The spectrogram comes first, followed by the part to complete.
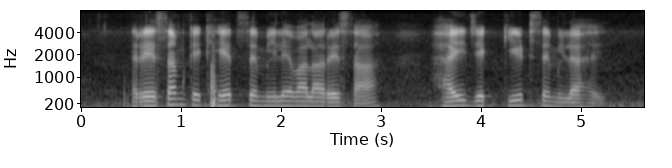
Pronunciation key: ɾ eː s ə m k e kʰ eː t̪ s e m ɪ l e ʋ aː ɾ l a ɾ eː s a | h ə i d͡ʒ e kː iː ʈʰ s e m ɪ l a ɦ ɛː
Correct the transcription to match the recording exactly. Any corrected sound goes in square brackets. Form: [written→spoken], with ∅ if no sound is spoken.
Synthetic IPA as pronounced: ɾ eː s ə m k e kʰ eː t̪ s e m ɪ l e ʋ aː [ɾ→∅] l a ɾ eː s a | h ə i d͡ʒ e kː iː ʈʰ s e m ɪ l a ɦ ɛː

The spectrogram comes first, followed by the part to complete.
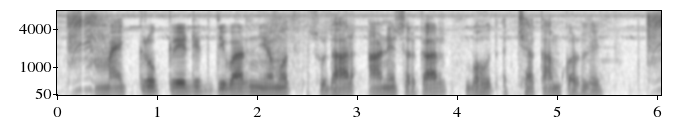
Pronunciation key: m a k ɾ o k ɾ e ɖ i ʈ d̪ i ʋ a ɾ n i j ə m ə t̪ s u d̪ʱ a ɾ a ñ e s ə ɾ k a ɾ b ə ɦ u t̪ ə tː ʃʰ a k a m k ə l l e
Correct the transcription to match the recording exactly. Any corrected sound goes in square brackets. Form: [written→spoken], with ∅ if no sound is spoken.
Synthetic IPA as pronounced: m a k ɾ o k ɾ e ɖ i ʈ d̪ i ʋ a ɾ n i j ə m ə t̪ s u d̪ʱ a ɾ a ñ e s ə ɾ k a ɾ b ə ɦ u t̪ ə tː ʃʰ a k a m k ə [l→ɾ] l e

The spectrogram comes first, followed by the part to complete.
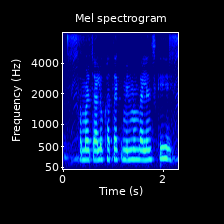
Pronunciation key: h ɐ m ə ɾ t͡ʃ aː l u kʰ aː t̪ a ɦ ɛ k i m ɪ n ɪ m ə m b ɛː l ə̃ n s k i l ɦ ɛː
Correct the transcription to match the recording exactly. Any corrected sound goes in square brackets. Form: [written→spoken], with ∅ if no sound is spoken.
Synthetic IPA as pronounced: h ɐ m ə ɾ t͡ʃ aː l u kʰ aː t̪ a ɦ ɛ k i m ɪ n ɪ m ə m b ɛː l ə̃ n s k i [l→∅] ɦ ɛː

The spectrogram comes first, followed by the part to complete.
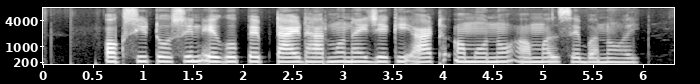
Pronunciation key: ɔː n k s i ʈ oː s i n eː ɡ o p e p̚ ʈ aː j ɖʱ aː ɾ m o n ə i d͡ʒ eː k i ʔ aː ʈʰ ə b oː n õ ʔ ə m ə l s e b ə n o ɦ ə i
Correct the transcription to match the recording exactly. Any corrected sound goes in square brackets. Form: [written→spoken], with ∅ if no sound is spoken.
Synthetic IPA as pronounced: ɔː [n→∅] k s i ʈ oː s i n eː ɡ o p e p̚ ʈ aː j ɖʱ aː ɾ m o n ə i d͡ʒ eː k i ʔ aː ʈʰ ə [b→m] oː n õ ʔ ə m ə l s e b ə n o ɦ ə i

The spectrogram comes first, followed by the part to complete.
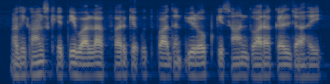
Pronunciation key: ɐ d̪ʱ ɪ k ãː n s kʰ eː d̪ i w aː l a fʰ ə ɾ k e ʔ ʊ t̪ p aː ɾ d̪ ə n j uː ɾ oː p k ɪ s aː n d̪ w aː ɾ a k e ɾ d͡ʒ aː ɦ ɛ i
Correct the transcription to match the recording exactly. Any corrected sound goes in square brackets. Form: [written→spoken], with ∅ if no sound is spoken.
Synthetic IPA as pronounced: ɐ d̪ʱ ɪ k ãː n s kʰ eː [d̪→t̪] i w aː l a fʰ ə ɾ k e ʔ ʊ t̪ p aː [ɾ→∅] d̪ ə n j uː ɾ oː p k ɪ s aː n d̪ w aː ɾ a k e [ɾ→l] d͡ʒ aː ɦ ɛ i

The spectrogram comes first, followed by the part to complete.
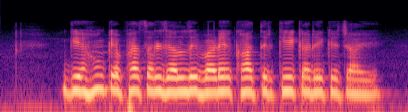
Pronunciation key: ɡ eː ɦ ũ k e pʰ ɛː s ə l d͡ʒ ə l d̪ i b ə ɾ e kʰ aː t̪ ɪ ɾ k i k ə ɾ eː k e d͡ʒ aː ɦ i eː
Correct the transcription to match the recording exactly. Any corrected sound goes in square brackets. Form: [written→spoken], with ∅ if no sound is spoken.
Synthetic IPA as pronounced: ɡ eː ɦ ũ k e pʰ ɛː s ə l d͡ʒ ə l d̪ i b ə [ɾ→ɽ] e kʰ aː t̪ ɪ ɾ k i k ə ɾ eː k e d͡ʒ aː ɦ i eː

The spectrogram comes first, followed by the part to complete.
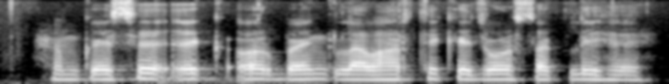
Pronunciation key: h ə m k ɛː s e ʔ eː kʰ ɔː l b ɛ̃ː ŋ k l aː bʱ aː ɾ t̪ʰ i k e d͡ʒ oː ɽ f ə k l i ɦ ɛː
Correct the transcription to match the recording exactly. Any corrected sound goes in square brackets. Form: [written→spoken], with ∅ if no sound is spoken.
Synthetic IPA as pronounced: h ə m k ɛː s e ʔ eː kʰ ɔː [l→ɾ] b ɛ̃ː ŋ k l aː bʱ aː ɾ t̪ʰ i k e d͡ʒ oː ɽ [f→s] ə k l i ɦ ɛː

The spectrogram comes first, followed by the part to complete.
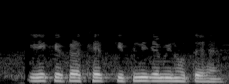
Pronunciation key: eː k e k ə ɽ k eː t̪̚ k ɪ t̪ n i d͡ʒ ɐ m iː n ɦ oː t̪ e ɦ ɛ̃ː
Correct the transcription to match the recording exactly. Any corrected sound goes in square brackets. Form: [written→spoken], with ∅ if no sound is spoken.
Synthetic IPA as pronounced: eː k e k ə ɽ [k→kʰ] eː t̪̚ k ɪ t̪ n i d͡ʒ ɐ m iː n ɦ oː t̪ e ɦ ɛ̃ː

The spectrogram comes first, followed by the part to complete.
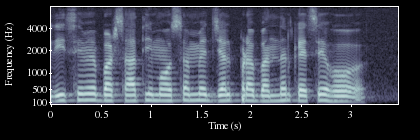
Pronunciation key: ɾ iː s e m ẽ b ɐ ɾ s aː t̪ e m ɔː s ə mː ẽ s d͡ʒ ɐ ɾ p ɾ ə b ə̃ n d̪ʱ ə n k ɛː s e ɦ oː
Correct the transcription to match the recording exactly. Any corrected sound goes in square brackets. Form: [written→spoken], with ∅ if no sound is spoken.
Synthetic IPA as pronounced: ɾ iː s e m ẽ b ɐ ɾ s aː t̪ [e→i] m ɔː s ə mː ẽ [s→∅] d͡ʒ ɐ [ɾ→l] p ɾ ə b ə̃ n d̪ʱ ə n k ɛː s e ɦ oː

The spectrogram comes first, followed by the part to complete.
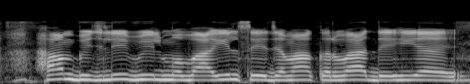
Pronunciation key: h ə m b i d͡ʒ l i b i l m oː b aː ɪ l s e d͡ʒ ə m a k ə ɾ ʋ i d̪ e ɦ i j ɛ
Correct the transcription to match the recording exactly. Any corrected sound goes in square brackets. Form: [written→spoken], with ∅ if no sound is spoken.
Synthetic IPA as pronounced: h ə m b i d͡ʒ l i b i l m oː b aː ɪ l s e d͡ʒ ə m a k ə ɾ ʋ [i→a] d̪ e ɦ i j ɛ

